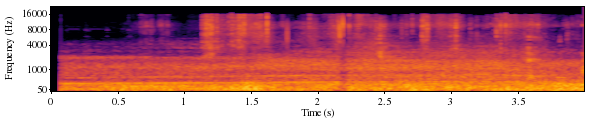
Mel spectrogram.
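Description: Road traffic: the steady tyre and engine noise of a car going by, with a faint tone that fades out about halfway through.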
